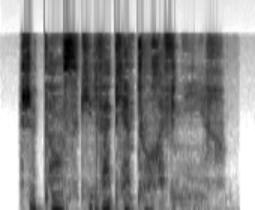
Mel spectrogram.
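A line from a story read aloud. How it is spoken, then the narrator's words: Soft whisper. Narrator (French): souffle-t-elle tout bas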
